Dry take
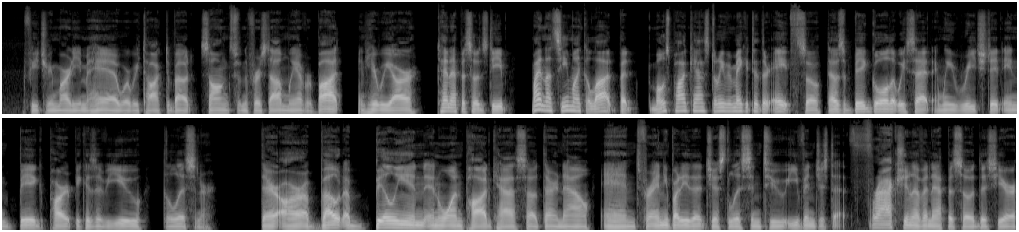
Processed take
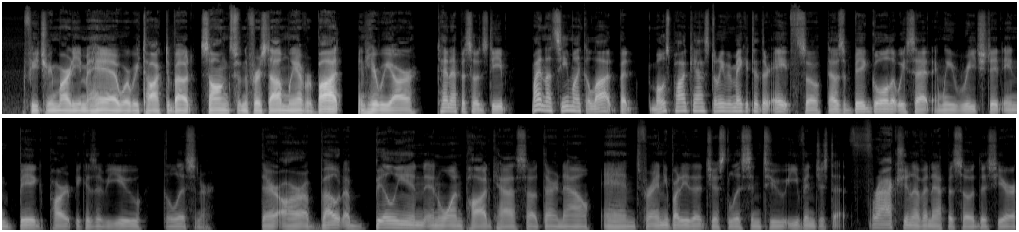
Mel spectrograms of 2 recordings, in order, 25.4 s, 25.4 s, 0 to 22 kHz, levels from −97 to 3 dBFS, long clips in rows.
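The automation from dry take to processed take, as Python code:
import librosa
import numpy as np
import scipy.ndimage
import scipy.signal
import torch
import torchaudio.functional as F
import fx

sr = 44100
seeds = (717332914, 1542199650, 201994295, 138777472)

y = fx.gain(x, sr, db=fx.line((4.55, 4.5), (5.1, -4.0), (12.55, -4.0), (13.28, -13.0)))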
